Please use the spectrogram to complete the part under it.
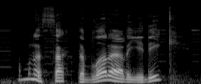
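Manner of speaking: loud, high Australian vampire voice.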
